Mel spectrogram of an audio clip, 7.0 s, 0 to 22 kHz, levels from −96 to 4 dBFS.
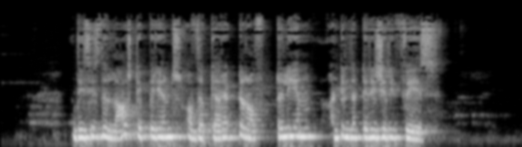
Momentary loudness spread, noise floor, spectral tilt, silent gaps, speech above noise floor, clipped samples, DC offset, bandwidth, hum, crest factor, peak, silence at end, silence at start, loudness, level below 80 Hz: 6 LU; -63 dBFS; -6 dB/octave; none; 50 dB; under 0.1%; under 0.1%; 15 kHz; none; 12 dB; -2 dBFS; 1.15 s; 1 s; -14 LUFS; -42 dBFS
